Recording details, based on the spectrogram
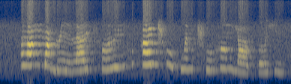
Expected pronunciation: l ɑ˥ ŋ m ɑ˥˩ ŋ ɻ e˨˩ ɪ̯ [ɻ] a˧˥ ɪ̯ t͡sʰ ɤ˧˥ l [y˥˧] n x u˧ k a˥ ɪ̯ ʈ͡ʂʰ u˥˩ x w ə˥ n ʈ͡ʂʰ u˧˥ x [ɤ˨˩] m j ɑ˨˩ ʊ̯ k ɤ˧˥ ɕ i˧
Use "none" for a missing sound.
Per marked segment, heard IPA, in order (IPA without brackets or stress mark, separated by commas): l, y˧˥, ɤ˥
